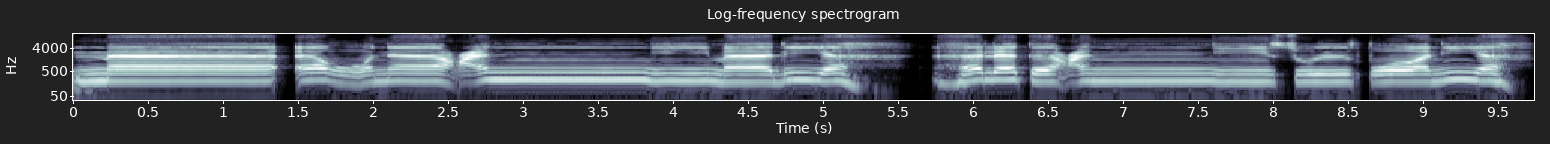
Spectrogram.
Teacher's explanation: اب میں نے کیا کیا، ہا ساکن پروناؤنس کیا لیکن سانس نہیں توڑا، سکتہ کیا، ٹھیک ہے، پھر اگلا ہا پڑھا.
